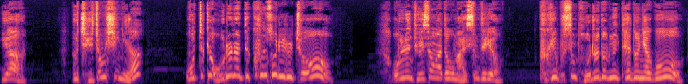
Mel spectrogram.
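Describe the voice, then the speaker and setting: A woman's voice: sits high, big pitch swings, a little fast, dry recording, studio quality, faint music behind, voice pushed up. A woman voicing a rude, hot-tempered young man who snaps and curses at his fiancée, in a radio story reading. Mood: angry. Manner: rude, bossy, shouting.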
